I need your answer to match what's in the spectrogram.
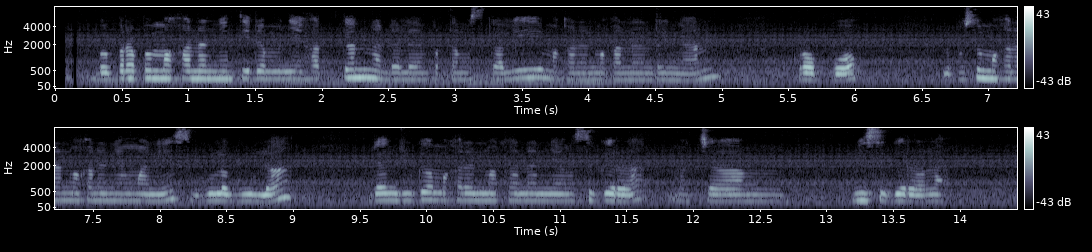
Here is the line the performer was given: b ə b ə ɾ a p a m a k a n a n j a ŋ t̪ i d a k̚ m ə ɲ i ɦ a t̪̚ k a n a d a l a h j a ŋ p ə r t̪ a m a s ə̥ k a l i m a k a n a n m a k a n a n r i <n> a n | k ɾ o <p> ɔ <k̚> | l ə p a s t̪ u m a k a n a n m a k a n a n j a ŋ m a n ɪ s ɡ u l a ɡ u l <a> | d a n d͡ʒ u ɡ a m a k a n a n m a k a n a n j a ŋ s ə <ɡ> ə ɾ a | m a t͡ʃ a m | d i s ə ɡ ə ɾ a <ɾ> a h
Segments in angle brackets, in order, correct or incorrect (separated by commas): incorrect, correct, correct, correct, correct, incorrect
